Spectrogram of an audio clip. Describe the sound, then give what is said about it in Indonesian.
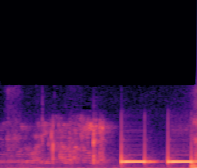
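A muffled, noisy phone line from a caller's call is cut off and gives way to a loud busy tone: two steady, evenly spaced beeps, each lasting under half a second, with a short gap between them. “terputus ya.”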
